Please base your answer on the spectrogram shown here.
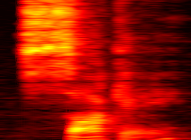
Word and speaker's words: psake: down that world there's sake just I believe how it's pronounced is PS a ke was introduced in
